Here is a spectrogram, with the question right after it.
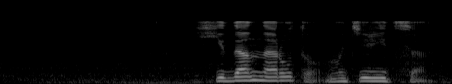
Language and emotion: Russian, neutral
